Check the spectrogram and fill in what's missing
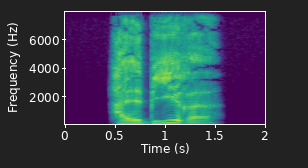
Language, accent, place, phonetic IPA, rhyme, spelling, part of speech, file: German, Germany, Berlin, [halˈbiːʁə], -iːʁə, halbiere, verb, De-halbiere.ogg
- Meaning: inflection of halbieren: 1. first-person singular present 2. first/third-person singular subjunctive I 3. singular imperative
